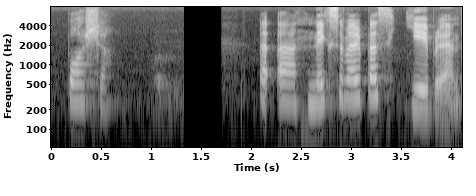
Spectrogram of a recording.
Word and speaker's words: Porsche: Porsche or Porsche, it's wrong. It's called Porsche. Porsche. E turns into A. Porsche.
